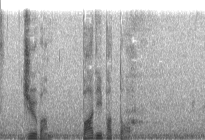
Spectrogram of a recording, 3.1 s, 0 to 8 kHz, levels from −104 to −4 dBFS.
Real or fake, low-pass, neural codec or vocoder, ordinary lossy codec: real; 7.2 kHz; none; none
